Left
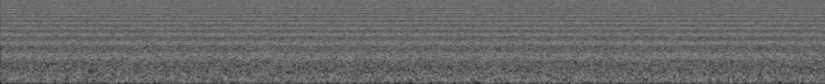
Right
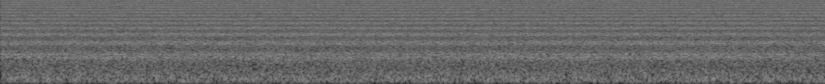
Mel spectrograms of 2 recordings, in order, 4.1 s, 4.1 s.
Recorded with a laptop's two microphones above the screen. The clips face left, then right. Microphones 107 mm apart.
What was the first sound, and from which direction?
Only background noise.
